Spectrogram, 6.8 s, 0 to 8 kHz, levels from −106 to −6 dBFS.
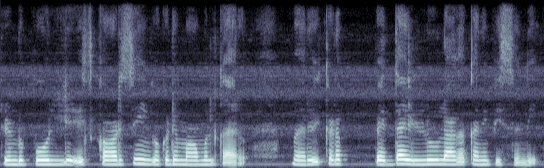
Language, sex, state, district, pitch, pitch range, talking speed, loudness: Telugu, female, Telangana, Hyderabad, 195 Hz, 190-200 Hz, 105 wpm, -17 LUFS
